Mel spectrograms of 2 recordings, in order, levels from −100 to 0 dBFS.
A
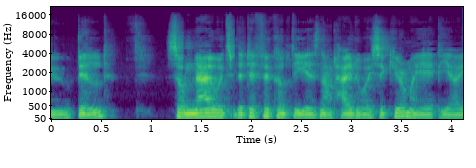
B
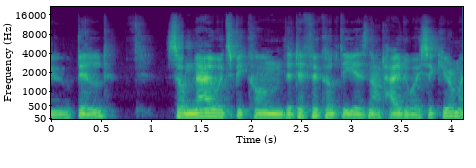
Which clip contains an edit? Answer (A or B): A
